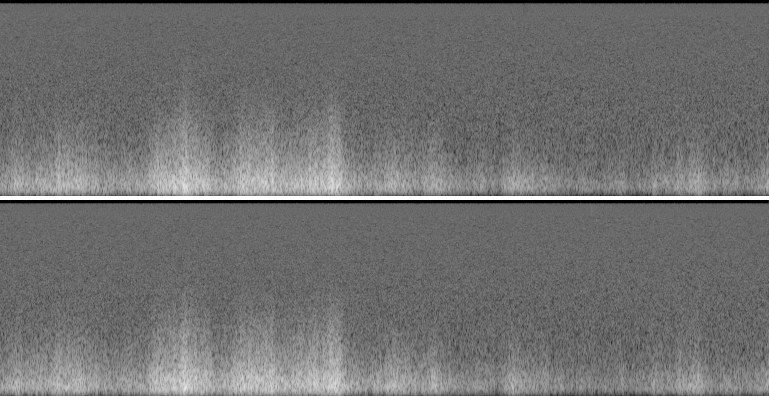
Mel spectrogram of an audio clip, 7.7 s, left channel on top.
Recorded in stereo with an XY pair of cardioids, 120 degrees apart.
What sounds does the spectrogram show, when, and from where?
Only background noise.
